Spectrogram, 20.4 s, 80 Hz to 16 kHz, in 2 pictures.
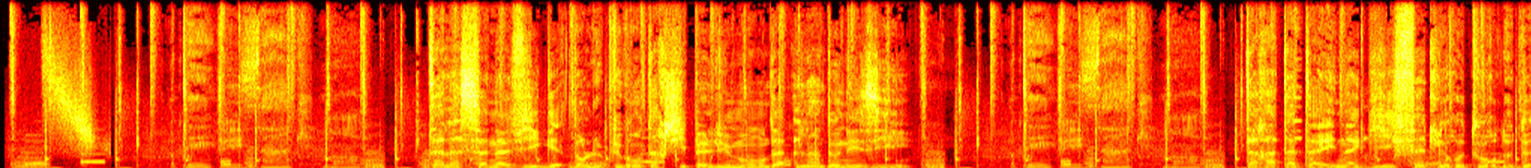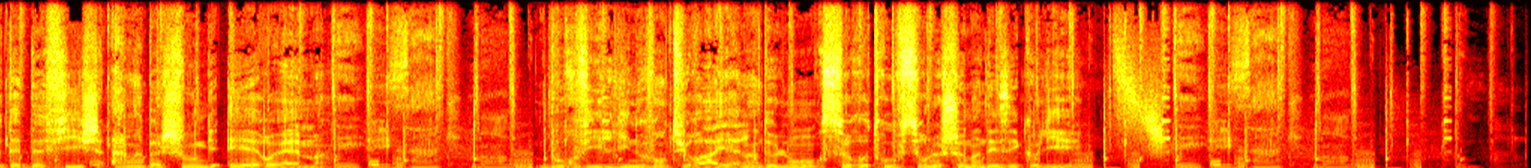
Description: Voix off pro depuis janvier 2007,publicités et annonces radio et TV.
Sprecher französisch Voix off tonique, médium-grave, ou autre selon votre demande ...
Sprechprobe: Werbung (Muttersprache):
